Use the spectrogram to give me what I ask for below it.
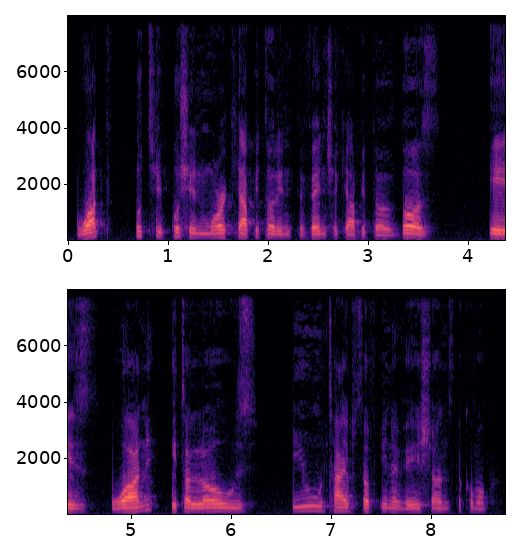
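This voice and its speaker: In a Jamaican accent, a man with a dark, mellow tone and medium pitch speaks at a moderate pace with fairly even intonation, the sound dry and close with no echo. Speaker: development bank investment officer, panelist. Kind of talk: panel talk.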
